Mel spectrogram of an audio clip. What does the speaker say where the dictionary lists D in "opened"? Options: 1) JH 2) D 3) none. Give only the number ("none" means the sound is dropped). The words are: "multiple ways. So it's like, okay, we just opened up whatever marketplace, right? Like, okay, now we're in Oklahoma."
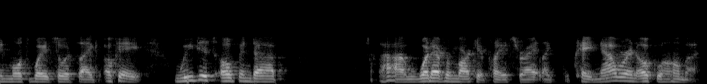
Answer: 2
